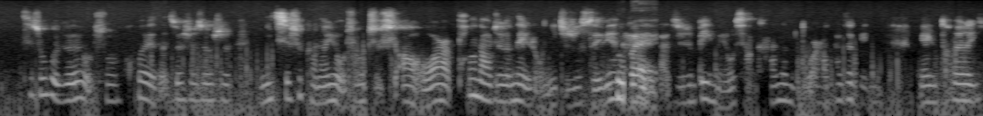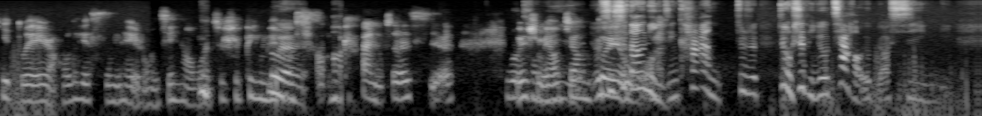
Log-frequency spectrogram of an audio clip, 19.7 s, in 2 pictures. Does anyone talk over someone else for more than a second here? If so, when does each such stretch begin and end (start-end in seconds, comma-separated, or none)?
15.0-16.4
